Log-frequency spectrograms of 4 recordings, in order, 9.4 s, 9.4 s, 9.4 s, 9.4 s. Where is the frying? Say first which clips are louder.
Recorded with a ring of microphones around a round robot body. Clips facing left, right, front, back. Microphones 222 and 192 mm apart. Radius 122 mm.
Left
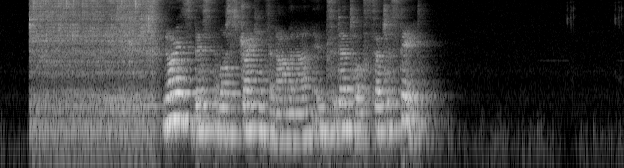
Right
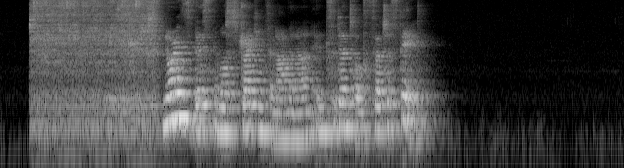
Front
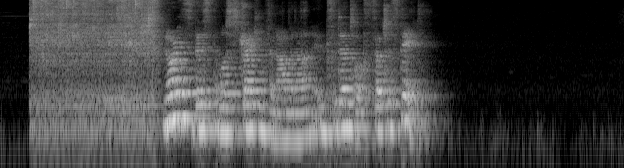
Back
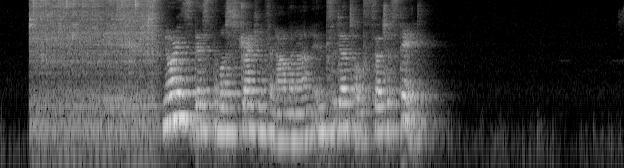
Left 1 dB, back 2 dB; 120° left, 0.7 m.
